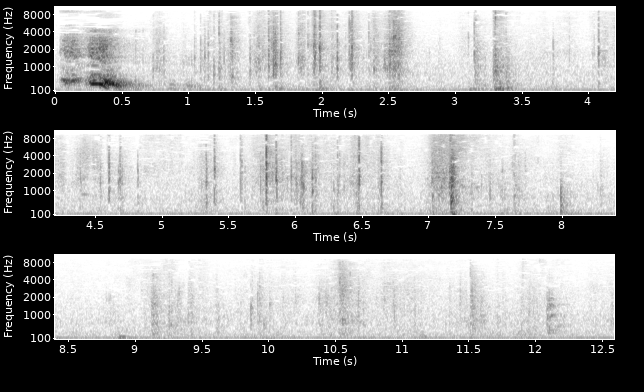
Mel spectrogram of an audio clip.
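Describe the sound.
An envelope being cut open: many small crisp snips, paper crackles and rustles scattered irregularly over a low steady hum, fairly faint throughout.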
